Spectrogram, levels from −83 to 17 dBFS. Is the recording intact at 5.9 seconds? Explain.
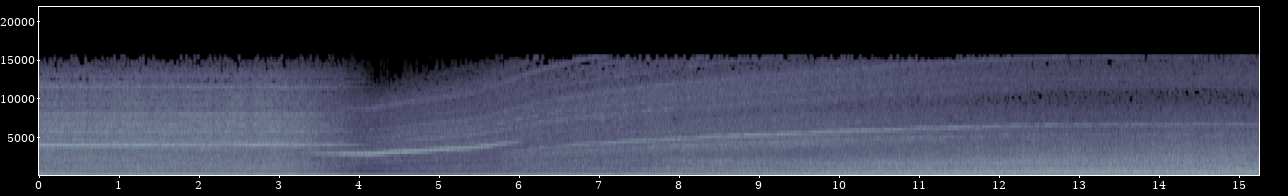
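Yes, at 5.9 seconds the audio is intact, with no dropout, click, distortion or other fault audible at that point.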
